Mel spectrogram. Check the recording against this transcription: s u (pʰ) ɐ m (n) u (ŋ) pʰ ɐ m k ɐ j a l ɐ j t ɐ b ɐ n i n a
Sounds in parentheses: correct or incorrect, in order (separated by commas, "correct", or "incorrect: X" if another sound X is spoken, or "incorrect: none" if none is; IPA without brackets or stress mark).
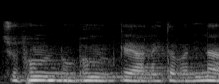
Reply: correct, correct, incorrect: m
